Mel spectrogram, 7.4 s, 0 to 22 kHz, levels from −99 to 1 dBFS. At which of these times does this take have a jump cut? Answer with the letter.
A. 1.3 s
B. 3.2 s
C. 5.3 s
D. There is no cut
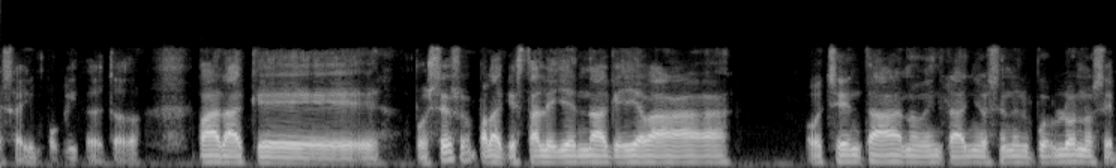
A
